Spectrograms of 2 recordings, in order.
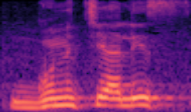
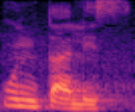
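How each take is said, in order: First: The second syllable begins with a ch sound. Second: The second syllable begins with a t sound. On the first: The speaker calls it wrong. "ये इसका गलत रूप है" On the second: The speaker calls it right. "इसका सही उच्चारण"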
